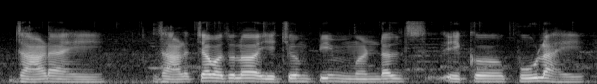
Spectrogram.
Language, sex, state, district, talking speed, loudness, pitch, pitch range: Marathi, male, Maharashtra, Washim, 90 wpm, -18 LUFS, 130 Hz, 120-140 Hz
